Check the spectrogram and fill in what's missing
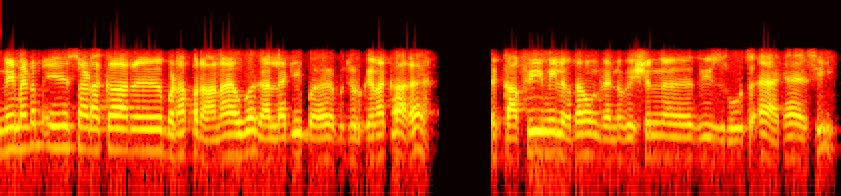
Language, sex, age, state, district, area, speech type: Dogri, male, 30-45, Jammu and Kashmir, Reasi, urban, conversation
